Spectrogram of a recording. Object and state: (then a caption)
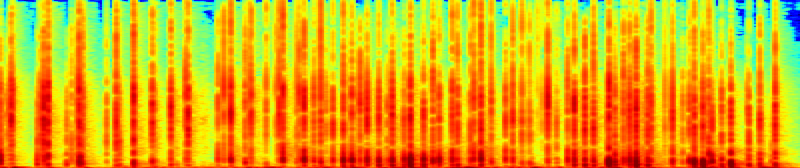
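Glass touchscreen tapped with fingernails. Long dark fingernails on both hands tap quickly across the glass touchscreen of an iPad lying flat on a lap. The result is a dense, fast run of sharp, bright clicks with no ring. A low, steady hum sits underneath.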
